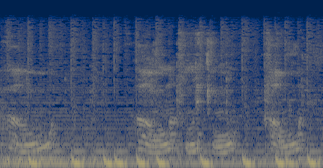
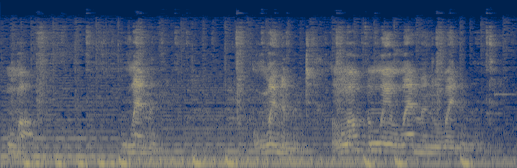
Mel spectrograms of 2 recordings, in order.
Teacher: Really dark L right at the back. So say pull, little, pull, and that L is the L we're going to use for all our words.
